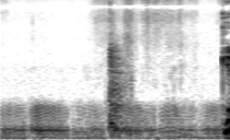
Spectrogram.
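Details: Chi, a pet cat, purring at Christmas indoors: a steady low rumbling purr throughout, with a brief rustling burst near the middle and another noise at the very end.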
